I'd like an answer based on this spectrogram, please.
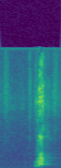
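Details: Puppy giving a single short bark, a sharp burst lasting about a quarter second in an otherwise quiet room.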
